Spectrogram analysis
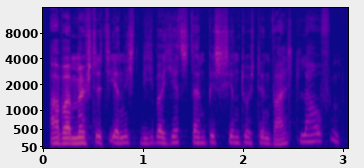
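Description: Man reader doing a kind, coaxing fairy-tale child, slightly high, gravelly edge, dry sound. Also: fairly even intonation, a little fast, warm tone, no echo. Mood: inviting. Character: gentle magical child, kind and inviting.

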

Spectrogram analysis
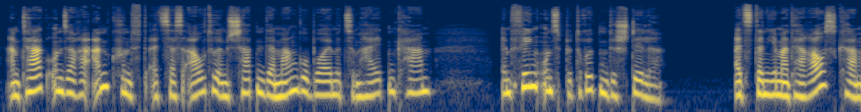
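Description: A woman narrating a novel in a measured, even storytelling manner. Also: on the low side, no room sound, clean studio sound. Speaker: audiobook narrator. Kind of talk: scripted narration.

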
